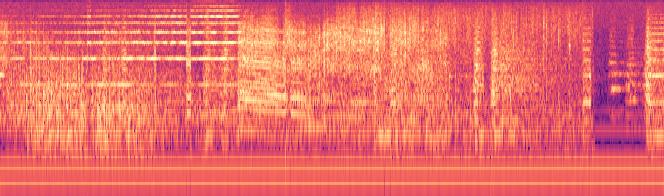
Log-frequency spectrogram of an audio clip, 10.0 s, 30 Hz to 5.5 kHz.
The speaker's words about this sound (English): In April 1940, this invasion came, the scream of planes and the thunder of heavy bombs, as a nation whose only offense was that it lay in Hitler's path was ground under the conqueror's boot.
